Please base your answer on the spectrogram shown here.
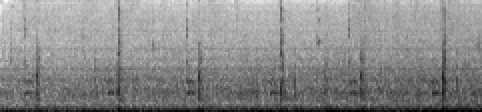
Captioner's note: clock ticks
